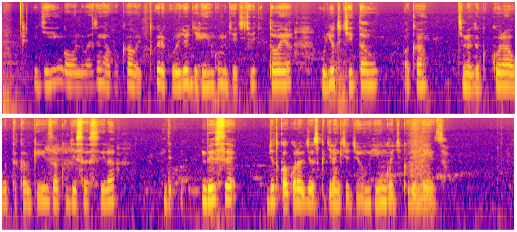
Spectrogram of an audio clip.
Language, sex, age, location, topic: Kinyarwanda, female, 18-24, Musanze, agriculture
